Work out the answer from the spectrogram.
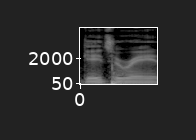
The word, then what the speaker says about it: Gatorade: d e that is that's how you say Gator I think well yeah um I'm I'm sorry to say this but our language is not phonetic and it seriously is pronounced Gatorade I'll show you commercial after the show's over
